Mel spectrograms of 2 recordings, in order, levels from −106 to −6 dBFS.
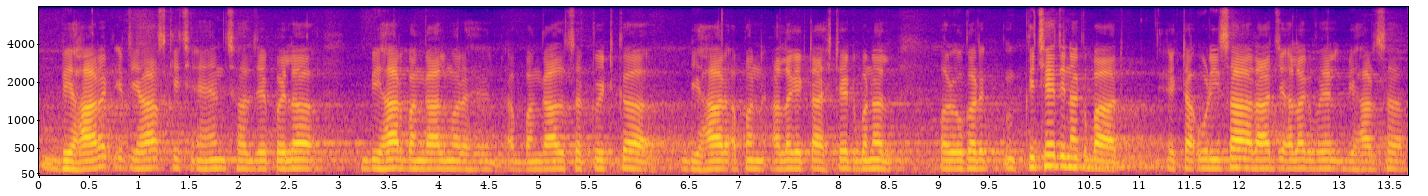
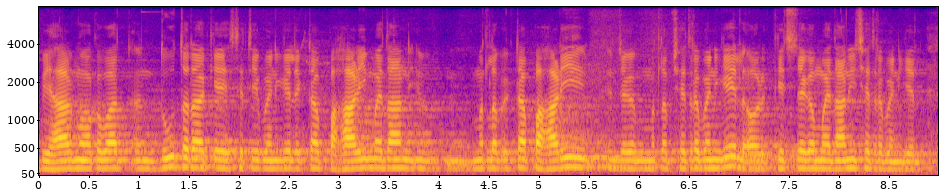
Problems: background sounds at intervals, background conversations at intervals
